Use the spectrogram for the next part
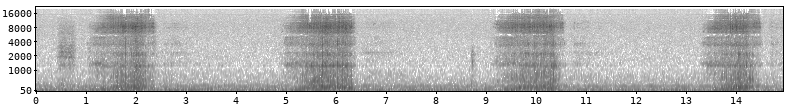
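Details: Regular rattling snores on each in-breath, about 15 a minute, from a person sleeping in bed, with a faint steady room hum; ordinary snoring.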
